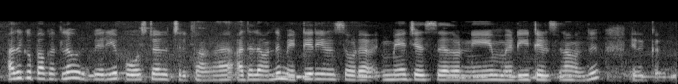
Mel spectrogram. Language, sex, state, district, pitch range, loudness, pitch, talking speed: Tamil, female, Tamil Nadu, Namakkal, 215-250 Hz, -15 LUFS, 225 Hz, 130 wpm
